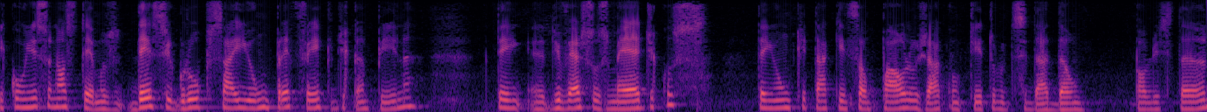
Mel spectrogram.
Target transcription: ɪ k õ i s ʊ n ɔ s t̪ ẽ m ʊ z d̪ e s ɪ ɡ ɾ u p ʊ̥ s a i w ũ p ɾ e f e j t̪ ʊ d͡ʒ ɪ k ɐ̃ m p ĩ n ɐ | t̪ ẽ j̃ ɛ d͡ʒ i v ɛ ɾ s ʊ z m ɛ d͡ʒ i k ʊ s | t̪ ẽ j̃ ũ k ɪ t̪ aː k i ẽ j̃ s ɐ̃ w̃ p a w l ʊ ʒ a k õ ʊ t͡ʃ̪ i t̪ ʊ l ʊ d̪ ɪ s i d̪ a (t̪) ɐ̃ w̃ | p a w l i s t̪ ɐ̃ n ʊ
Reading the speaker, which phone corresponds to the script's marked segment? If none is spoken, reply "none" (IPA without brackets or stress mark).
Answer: d̪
